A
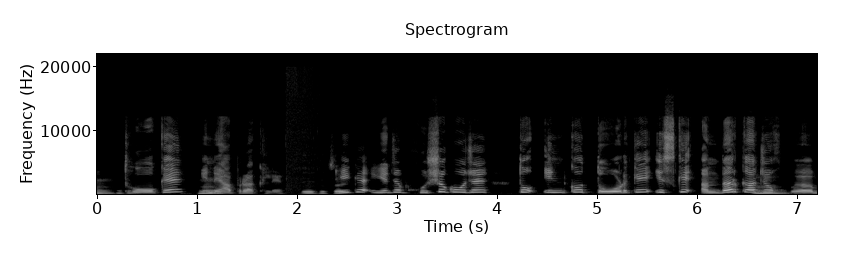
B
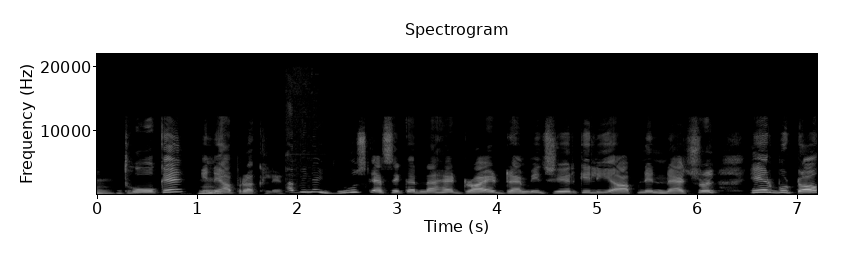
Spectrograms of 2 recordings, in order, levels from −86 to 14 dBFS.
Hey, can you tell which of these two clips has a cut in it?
B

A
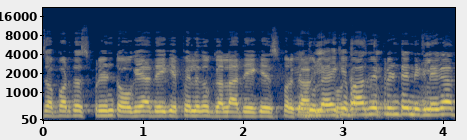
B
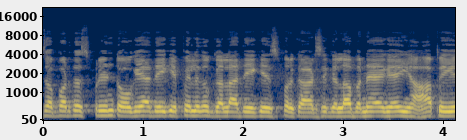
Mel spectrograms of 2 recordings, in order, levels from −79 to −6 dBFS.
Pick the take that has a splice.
A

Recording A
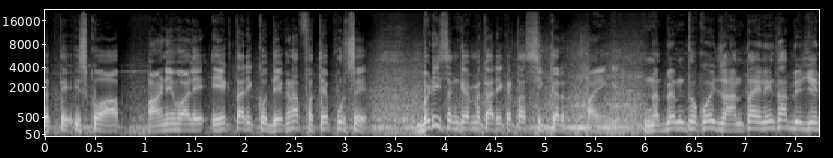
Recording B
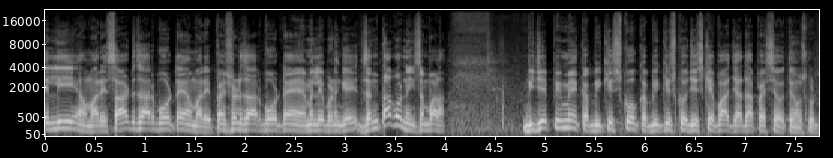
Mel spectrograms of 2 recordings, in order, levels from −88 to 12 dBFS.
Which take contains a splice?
A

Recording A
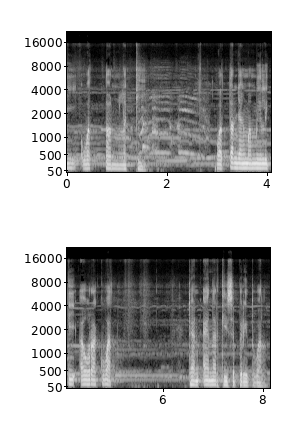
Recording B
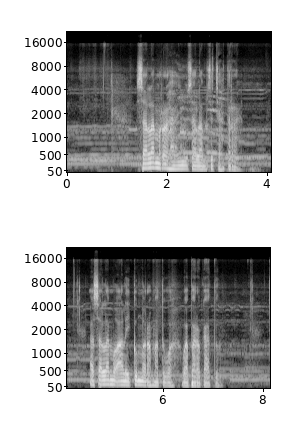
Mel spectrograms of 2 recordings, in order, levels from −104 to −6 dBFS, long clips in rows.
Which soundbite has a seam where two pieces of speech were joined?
A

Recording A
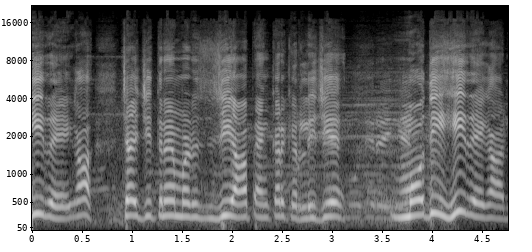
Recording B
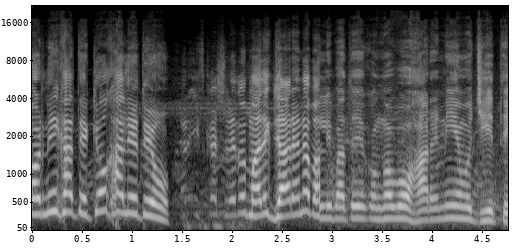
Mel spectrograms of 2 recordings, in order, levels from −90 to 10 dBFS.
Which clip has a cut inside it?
B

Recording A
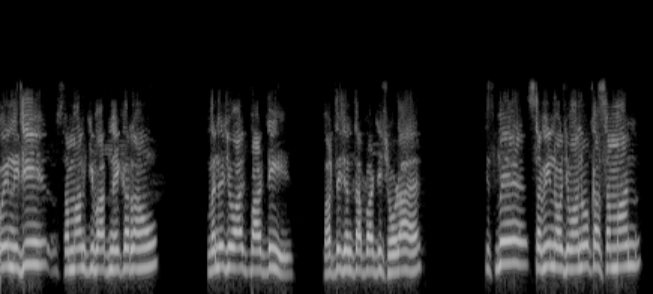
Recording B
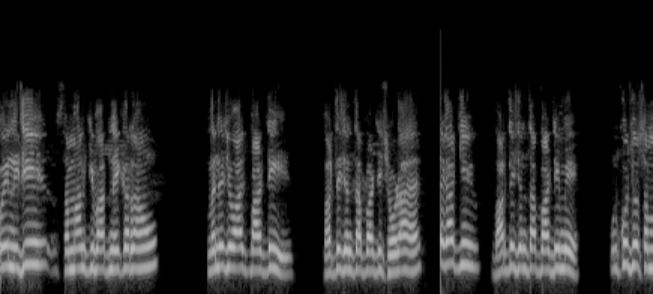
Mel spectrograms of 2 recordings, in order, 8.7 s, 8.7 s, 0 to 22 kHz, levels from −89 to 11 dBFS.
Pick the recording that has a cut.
B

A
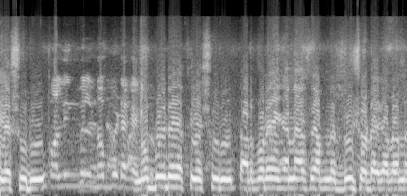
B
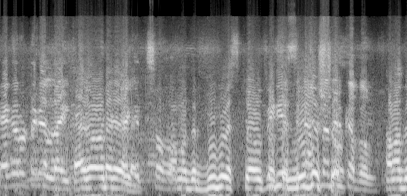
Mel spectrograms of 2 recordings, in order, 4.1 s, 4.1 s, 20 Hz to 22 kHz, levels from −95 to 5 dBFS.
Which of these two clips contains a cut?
B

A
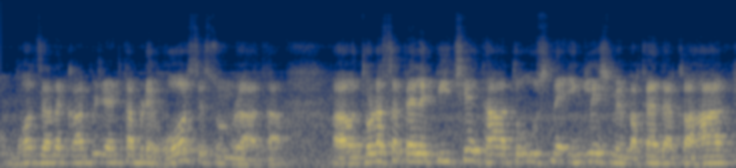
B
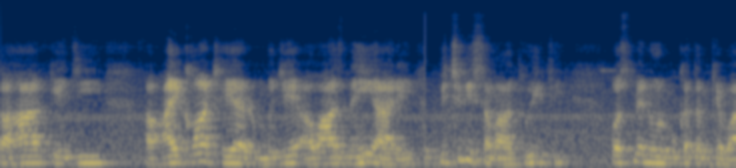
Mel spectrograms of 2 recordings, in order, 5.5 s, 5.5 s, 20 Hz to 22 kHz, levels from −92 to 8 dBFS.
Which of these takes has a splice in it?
B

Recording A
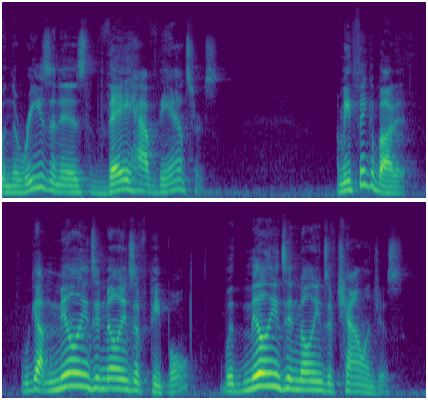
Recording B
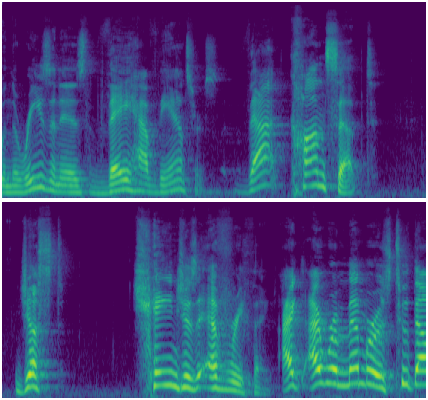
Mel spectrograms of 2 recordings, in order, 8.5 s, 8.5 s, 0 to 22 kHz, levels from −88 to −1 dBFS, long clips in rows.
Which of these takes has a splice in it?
B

